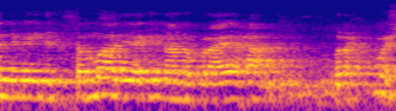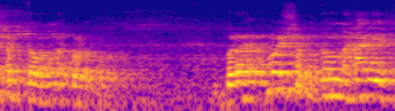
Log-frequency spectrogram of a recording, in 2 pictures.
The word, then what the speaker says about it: ಬ್ರಹ್ಮ: ಅದನ್ನು ಹಾಗೆ ಬ್ರಹ್ಮ ಅನ್ನೋದು ಅದರ ಸರಿಯಾದ ಉಚ್ಚಾರ. ಆದರೆ ಅದನ್ನು ಸಾಮವೇದದಲ್ಲಿ ಹಾಡುವುದಕ್ಕೋಸ್ಕರ ಅದನ್ನು ಮುಂದೆ ಹಿಂದೆ ಮಾಡಿ ಹೇಳಿ. ಯಾಕಂದರೆ ಬ್ರಹ್ಮ ಅಂದರೆ ಕಟ್ಟಾಗೋದು, ಬ್ಲೆಂಡ್ ಆಗೋದಿಲ್ಲ ಸೌಂಡ್.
